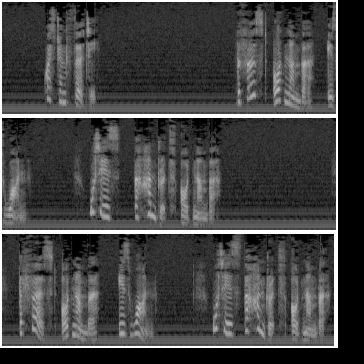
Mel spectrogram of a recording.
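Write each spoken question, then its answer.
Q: What is the hundredth odd number?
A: 199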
